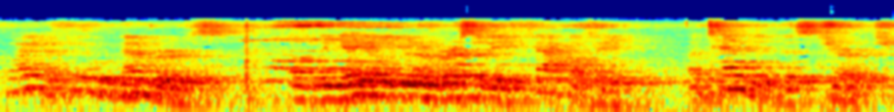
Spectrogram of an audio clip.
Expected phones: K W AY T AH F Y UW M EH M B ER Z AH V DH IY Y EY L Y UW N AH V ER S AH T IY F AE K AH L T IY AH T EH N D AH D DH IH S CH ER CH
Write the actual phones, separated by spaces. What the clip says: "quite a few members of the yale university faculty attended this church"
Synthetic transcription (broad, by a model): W AY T AH F Y UW M EH M B ER Z AH V DH IY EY L Y UW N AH V ER S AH T IY F AE K L T IY AH T EH N D AH D DH IH S CH ER CH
